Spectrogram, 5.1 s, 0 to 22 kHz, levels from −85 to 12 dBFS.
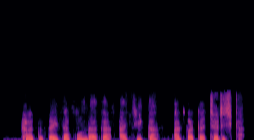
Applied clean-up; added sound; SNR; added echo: neural mask model Resemble Enhance denoiser.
